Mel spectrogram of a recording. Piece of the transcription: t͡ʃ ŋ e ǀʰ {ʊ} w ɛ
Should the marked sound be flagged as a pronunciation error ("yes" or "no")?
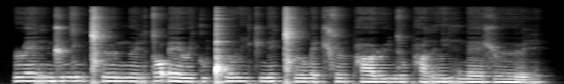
yes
